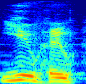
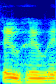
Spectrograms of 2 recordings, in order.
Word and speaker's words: Uhu: Apparently I should, because I'm an English-speaking country, pronounce it Yoo-hoo. I've never pronounced it Yoo-hoo, I've always pronounced it Uhu.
